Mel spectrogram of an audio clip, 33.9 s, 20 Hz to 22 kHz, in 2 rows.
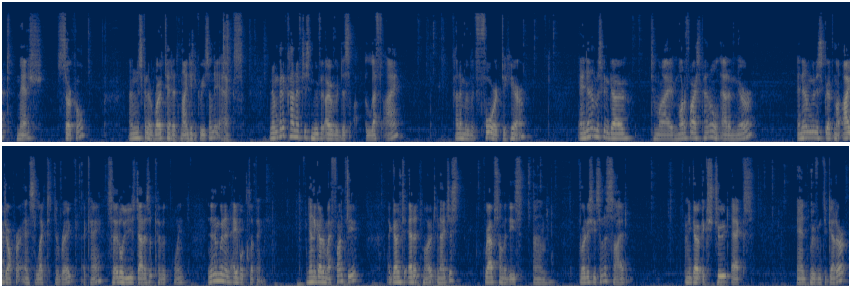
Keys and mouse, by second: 3.0 r, 5.2 z, 5.8-7.8 drag, 8.8 z, 10.6-11.9 drag, 12.6-18.6 drag, 21.5-22.8 drag, 22.8 KP_1, 23.7 Tab, 24.3 z, 25.2 a, 25.6 c, 27.7-30.9 drag, 27.8 b, 30.9 e, 33.0 z.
